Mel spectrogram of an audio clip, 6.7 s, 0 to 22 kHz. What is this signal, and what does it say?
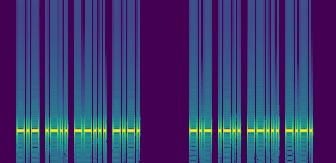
Morse code, heard as a keyed tone, about 25 wpm, 700 Hz. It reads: KL7C KL7C
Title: DXCC-100 Call Signs - 4 Characters - Repeated 2x - 25wpm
